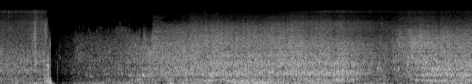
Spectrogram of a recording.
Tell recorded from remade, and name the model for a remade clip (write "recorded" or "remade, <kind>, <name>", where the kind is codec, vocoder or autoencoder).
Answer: recorded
